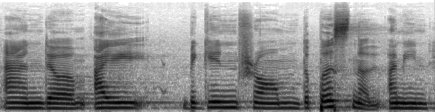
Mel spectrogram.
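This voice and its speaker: A woman answering as a conference panelist, speaking thoughtfully with many pauses and fillers. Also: on the low side, level tone, darkish tone. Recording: echoey conference hall.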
